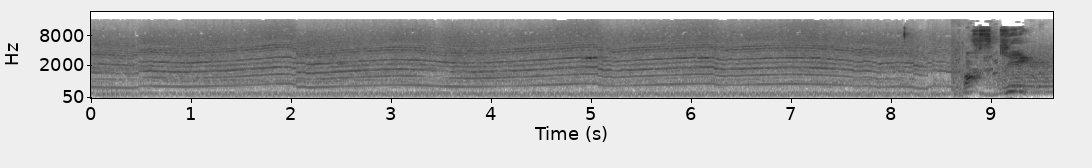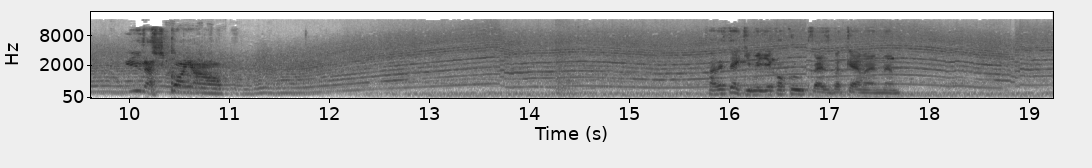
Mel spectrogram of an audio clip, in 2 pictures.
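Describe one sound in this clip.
A racing car engine whines steadily, its pitch rising and falling with the speed.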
